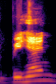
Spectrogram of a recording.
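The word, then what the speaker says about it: behind: এমন সময় যখন তিনি হাঁটতেছিল, when a বয় র্যান আপ বিহাইন্ড হার, তার পিছন থেকে আসছিল আর কি। এটাকে বিহাইন্ড বা বাহাইন্ড দুইভাবে উচ্চারণ করা যায়।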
